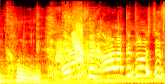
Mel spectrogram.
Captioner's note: laughing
